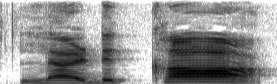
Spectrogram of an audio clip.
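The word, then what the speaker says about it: लड़का: கவனிங்க, கால வந்து பாரக்கடி வந்திருக்கு. இக்குன்னு ப்ரனவுன்ஸ் பண்ணக்கூடாது. பாரக்கடி வந்தால் பாரக்கடி தான் ப்ரனவுன்ஸ் பண்ணணும். ல ட கா, லடுக்கா.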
